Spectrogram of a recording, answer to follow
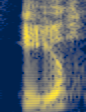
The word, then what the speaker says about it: heir: And then above blow we have air, as it's spelled as in the heir to the throne. It's phonetically, it's still air.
